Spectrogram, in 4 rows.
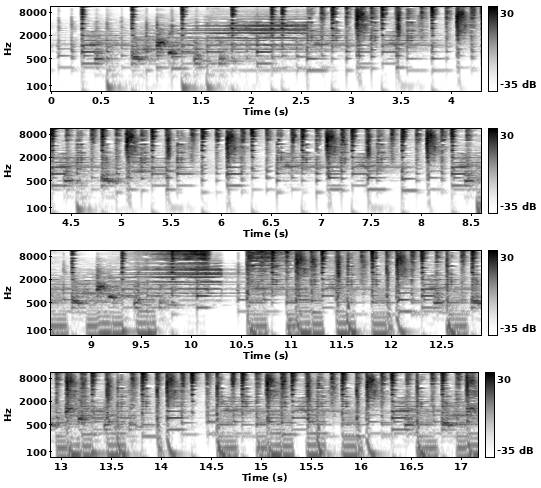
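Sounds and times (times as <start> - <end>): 
original Nokia 5310 XpressMusic ringtone: 0.3 - 17.1.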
